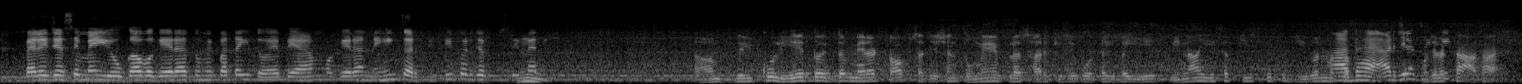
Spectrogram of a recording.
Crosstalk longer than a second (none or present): none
